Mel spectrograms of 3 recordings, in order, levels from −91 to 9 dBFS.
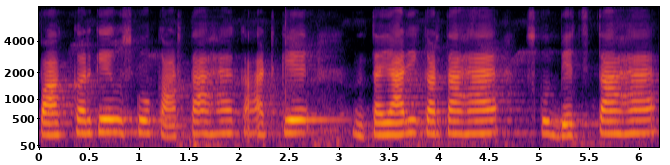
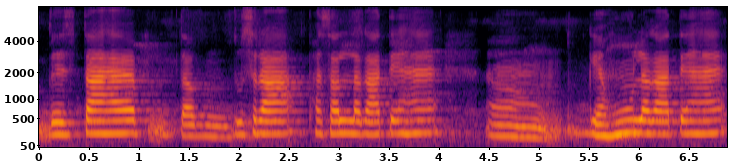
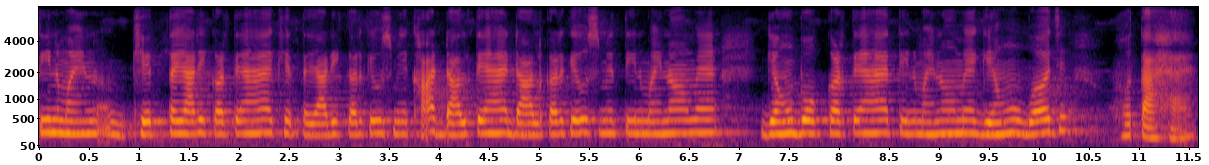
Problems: none marked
